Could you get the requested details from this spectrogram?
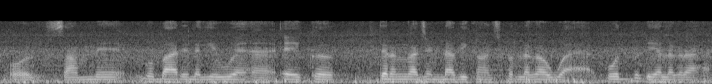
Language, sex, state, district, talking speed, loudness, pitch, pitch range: Hindi, male, Madhya Pradesh, Katni, 170 wpm, -19 LUFS, 115 Hz, 110-120 Hz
